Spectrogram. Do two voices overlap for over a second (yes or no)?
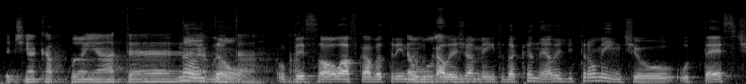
yes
